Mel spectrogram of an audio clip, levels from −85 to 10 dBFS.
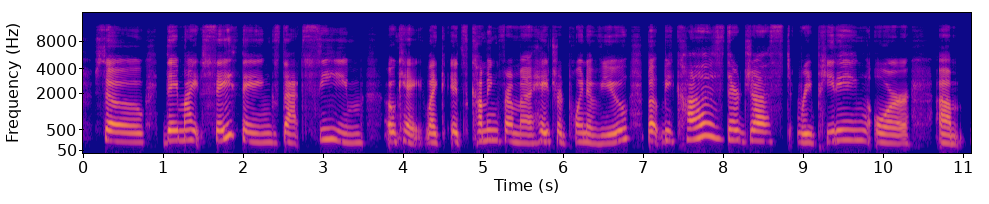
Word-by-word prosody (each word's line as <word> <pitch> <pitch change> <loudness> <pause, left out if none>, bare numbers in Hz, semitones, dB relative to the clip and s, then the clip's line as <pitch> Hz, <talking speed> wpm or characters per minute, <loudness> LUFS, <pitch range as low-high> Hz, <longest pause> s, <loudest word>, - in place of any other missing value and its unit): so 210 -4 +3 0.2
they 235 0 +5
might 240 0 0
say 245 +10 +3
things 200 - -3
that 190 -4 +1
seem 220 -7 -6 0.3
Okay, 215 -2 0
like, 200 -2 0
it's 450 +2 -1
coming 245 - 0
from 220 -4 -1
a 185 -1 0
hatred 210 -1 -1
point 210 -2 -3
of 185 -2 -3
view, 195 +9 0 0.2
but 335 -1 +4
because 275 +6 +2
they're 250 -1 0 0.2
just 220 -1 +1
repeating 230 +5 -2
or, 190 -3 +1 0.4
um, 180 -3 +3
220 Hz, 130 wpm, -25 LUFS, 200-245 Hz, 0.4 s, they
